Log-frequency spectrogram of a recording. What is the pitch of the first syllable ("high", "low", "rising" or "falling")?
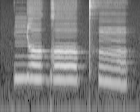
low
